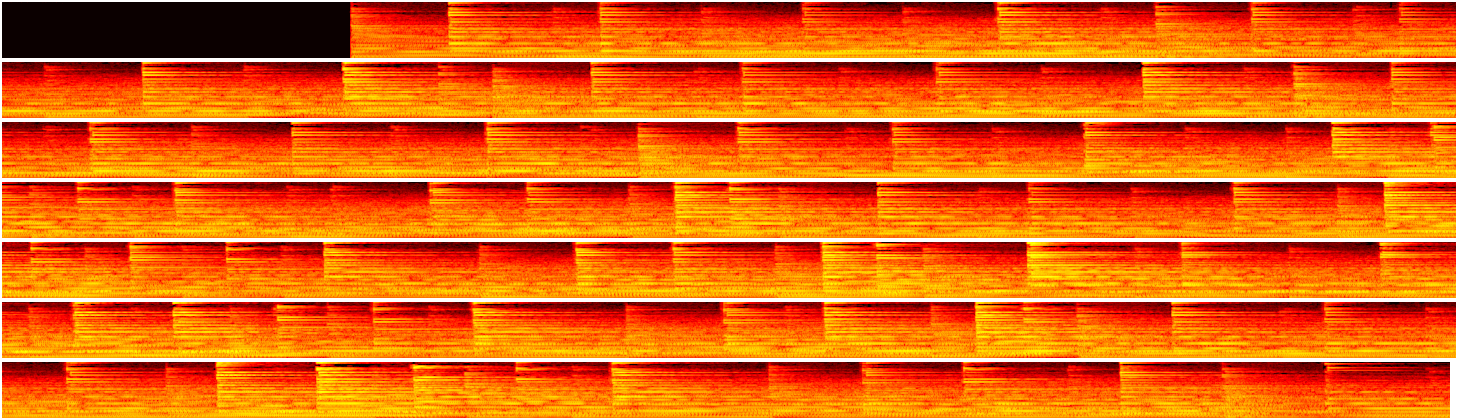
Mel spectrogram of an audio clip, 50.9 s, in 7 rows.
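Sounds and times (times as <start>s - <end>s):
NS2 piano: 1.8s - 50.8s.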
